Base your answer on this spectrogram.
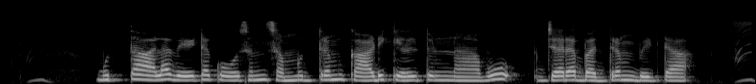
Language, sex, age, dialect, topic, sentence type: Telugu, female, 18-24, Southern, agriculture, statement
